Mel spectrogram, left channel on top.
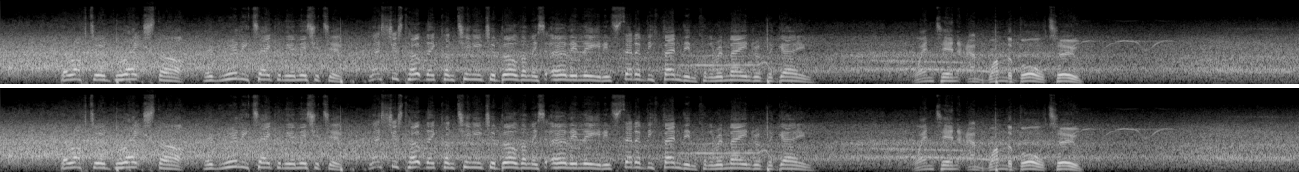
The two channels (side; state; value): both; identical; correlation 1.00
